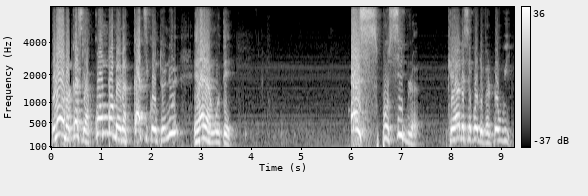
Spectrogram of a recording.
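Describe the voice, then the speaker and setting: A man's voice: high voice, sing-song, normal speed, long pauses. A Congolese man with a Congolese accent, talking animatedly in a debate and teasing as he mixes French with Lingala. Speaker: debate participant. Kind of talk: lively debate talk.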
